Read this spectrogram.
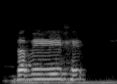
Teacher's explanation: Ravehe is a visarga at the end there.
